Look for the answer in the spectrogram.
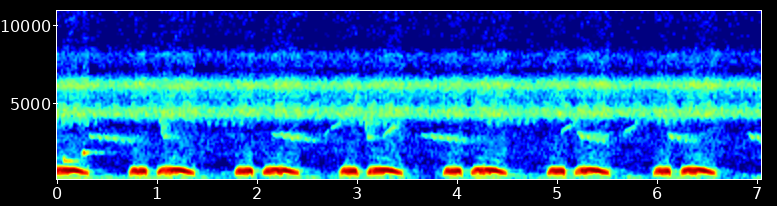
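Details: Wild-type spotted dove used as a decoy, two-row bead collar, singing the one-ending 'gáy 1 hậu' pattern, 11 June 2023: brief note then a longer coo that bends downward, six regular pairs, faint high bird calls behind.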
